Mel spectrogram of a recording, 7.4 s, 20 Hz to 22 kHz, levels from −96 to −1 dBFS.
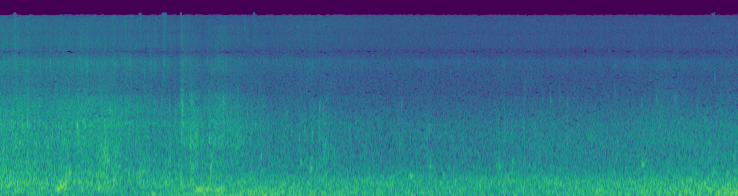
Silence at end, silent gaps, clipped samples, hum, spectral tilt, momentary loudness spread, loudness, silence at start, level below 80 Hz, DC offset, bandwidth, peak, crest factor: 0 s; none; under 0.1%; none; -5 dB/octave; 8 LU; -29 LUFS; 0 s; -38 dBFS; under 0.1%; 16 kHz; -12 dBFS; 18 dB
